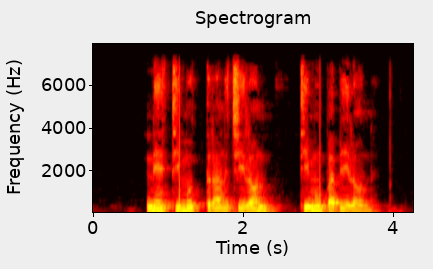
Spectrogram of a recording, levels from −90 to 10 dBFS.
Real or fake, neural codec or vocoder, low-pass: real; none; 7.2 kHz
